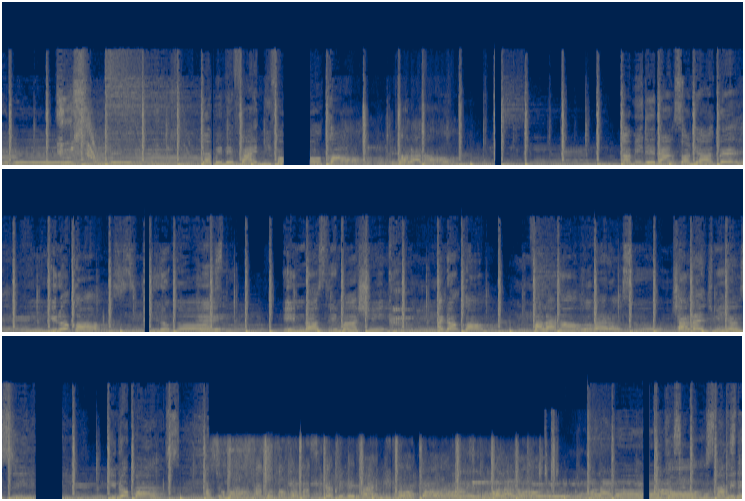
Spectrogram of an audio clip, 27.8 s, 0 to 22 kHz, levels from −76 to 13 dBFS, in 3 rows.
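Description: Blocks of digital silence cut in at 2.63 s (20 ms), 3.52 s (341 ms), 6.17 s (85 ms), 11.05 s (68 ms), 18.95 s (341 ms) and 26.54 s (85 ms). The output buffer likely went unfilled, so the audio drops abruptly to silence and back. The longest gaps fit a 16384-sample buffer. The gaps are heard as holes.

A call bitrate drop runs from 4.22 s to 6.66 s, falling from 32 to 11 kbps. A second drop, from 21.13 s to 27.08 s, reaches 9 kbps and holds near that for about 3.8 s. There the encoder's bandwidth narrows from 20 kHz to 8 kHz, and the sound turns coarse, watery and muffled until the rate recovers.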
